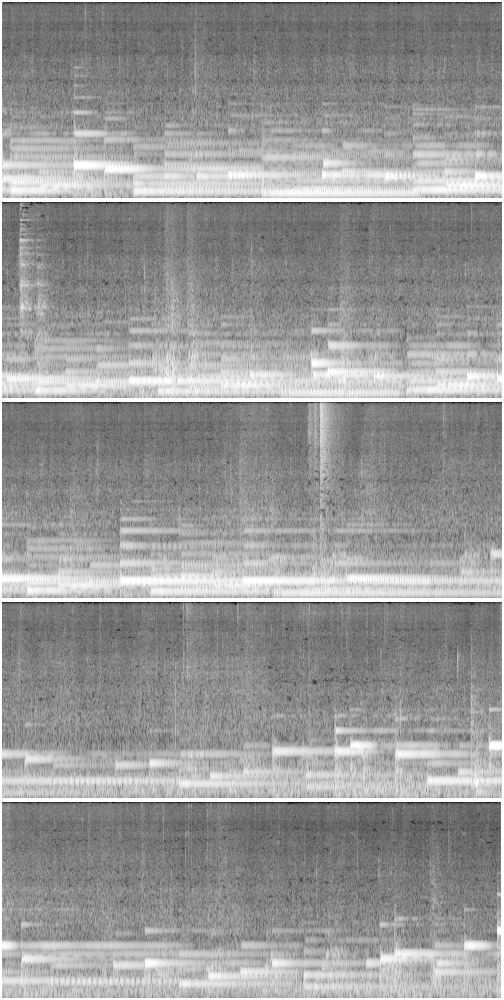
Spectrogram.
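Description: Slow background piano music of long held notes over a steady rain-like hiss, with a couple of faint clicks.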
